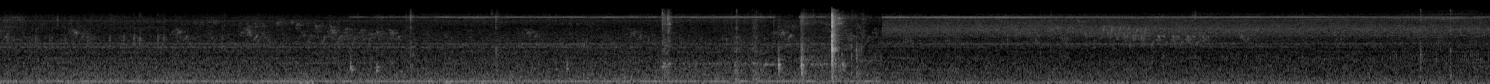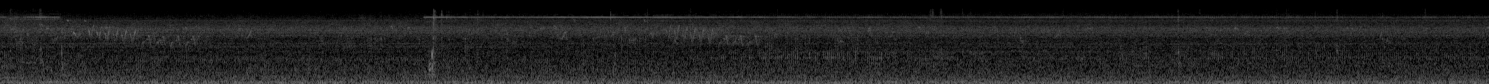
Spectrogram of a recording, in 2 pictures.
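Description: Outdoor background noise with a steady hiss and insects faintly buzzing. A low steady hum and a few light clicks in the first part end with one sharp click about eight seconds in.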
